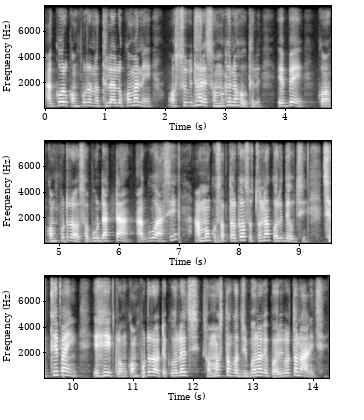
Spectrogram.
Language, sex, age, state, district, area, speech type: Odia, female, 30-45, Odisha, Nayagarh, rural, spontaneous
